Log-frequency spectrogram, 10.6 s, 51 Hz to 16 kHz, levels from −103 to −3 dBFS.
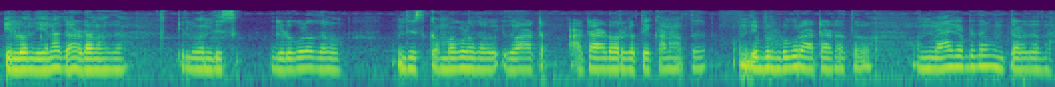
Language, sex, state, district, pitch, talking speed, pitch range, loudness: Kannada, male, Karnataka, Bijapur, 170 Hz, 70 wpm, 165-180 Hz, -21 LUFS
